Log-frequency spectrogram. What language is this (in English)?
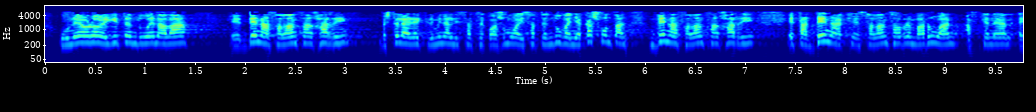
Basque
